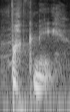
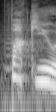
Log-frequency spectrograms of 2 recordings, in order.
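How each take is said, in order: First: Hushed, unvoiced near-whisper after a long pause; retold surrender. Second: Mild mock anger, firmly voiced; understated retort, no shouting; retold defiance. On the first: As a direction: imitate giving in, very softly. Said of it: "And then she goes". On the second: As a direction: imitate a woman rebuffing her lover. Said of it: "And she goes".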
